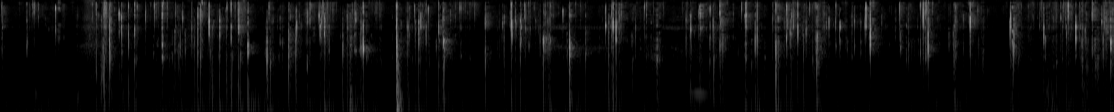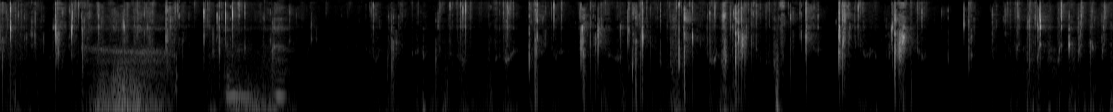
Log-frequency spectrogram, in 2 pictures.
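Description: Fingers tap and scratch on microphones with crisp clicks.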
